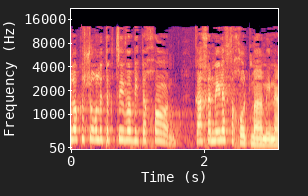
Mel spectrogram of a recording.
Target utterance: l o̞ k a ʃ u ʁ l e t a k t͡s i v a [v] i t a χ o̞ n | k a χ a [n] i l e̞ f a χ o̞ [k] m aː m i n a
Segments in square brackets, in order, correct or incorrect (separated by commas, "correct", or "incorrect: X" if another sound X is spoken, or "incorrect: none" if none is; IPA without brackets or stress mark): incorrect: b, correct, incorrect: t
